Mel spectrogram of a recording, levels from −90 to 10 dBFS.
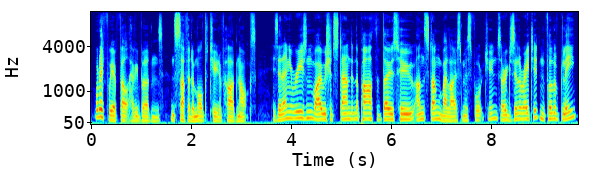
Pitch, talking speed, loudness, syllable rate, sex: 150 Hz, 235 wpm, -20 LUFS, 6.3 syllables/s, male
